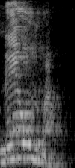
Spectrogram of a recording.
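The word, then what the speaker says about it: πνεῦμα: ahí lo pongo en griego y cómo se pronuncia, neuma.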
